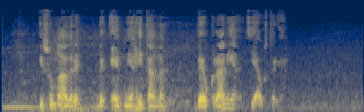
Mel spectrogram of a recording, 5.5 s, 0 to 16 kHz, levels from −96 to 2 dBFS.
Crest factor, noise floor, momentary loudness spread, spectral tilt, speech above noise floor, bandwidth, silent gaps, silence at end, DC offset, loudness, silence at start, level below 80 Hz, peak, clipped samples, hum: 18 dB; -48 dBFS; 17 LU; -6.5 dB/octave; 31 dB; 9.6 kHz; none; 1.3 s; under 0.1%; -18 LUFS; 0.05 s; -48 dBFS; 0 dBFS; under 0.1%; none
